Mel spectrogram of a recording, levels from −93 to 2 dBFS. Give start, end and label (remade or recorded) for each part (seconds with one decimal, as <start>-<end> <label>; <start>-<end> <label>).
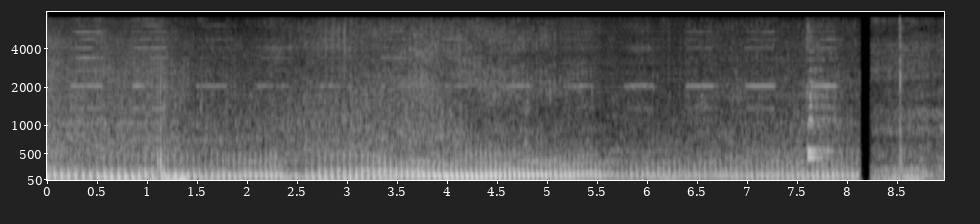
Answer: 0.0-5.1 recorded; 5.1-6.4 remade; 6.4-9.0 recorded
